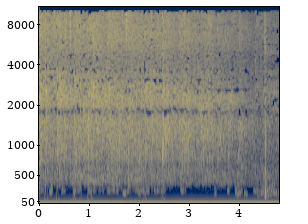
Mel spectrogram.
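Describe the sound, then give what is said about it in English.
A crowd claps its hands for tithes and offerings in a steady, dense wash of applause that holds at an even level for several seconds, with no voices standing out. “Clap your hands for tithes and offerings, please.”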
